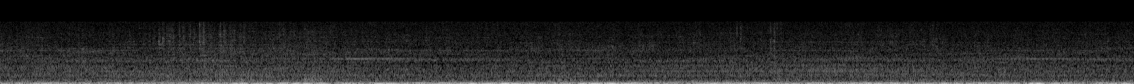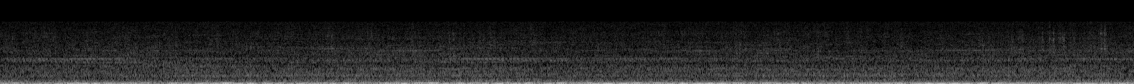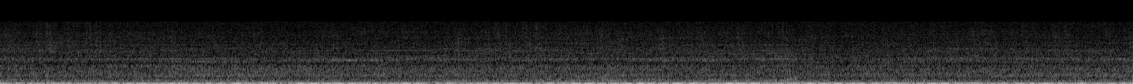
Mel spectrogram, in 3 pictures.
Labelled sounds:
3.5	3.7	vessel noise, 1.2 to 1.3 kHz
15.9	16.4	vessel noise, 1.1 to 1.3 kHz
24.6	24.9	vessel noise, 0.96 to 1.1 kHz

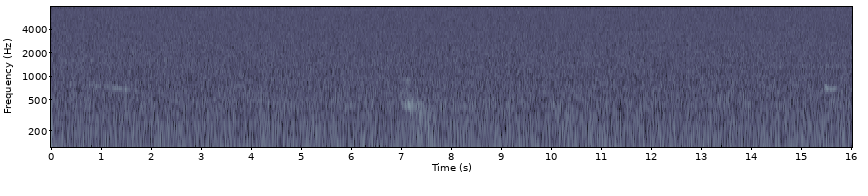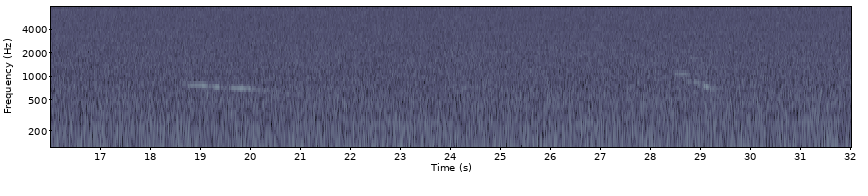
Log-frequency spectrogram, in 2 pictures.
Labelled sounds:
28.5	28.8	humpback whale, 1.0 to 1.2 kHz

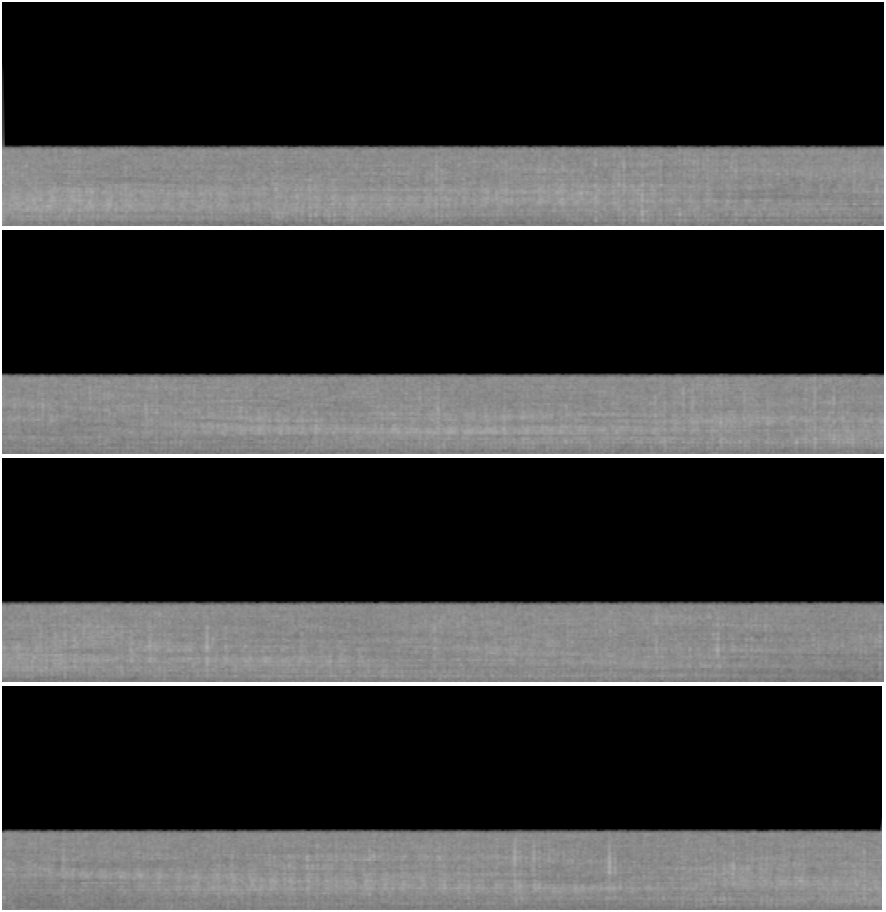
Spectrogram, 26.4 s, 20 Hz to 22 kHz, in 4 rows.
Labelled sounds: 0.9	1.2	vessel noise, 4.1 to 4.2 kHz
6.5	6.7	vessel noise, 3.4 to 3.6 kHz
7.2	7.5	vessel noise, 4.3 to 4.6 kHz
10.4	10.6	vessel noise, 3.6 to 3.8 kHz

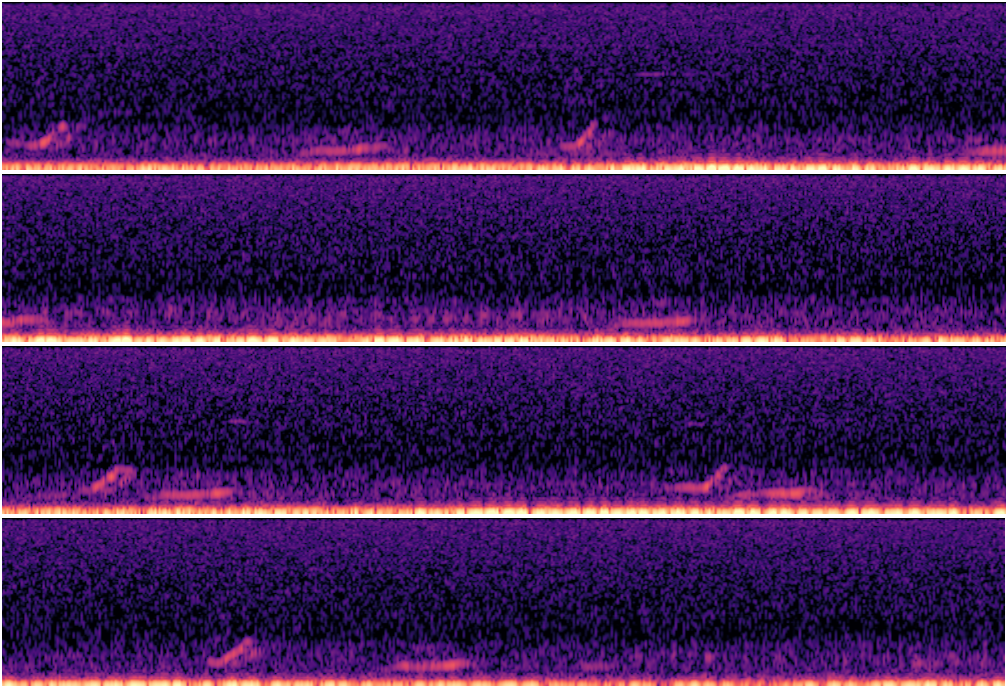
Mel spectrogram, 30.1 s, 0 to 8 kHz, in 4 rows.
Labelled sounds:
4.7	5.0	humpback whale, 2.0 to 2.2 kHz

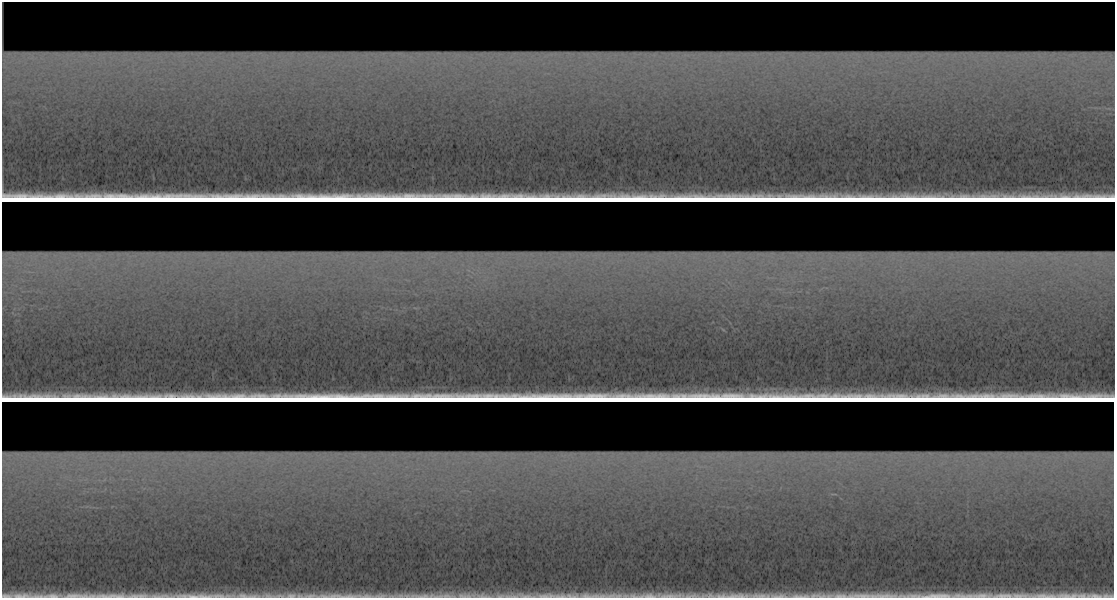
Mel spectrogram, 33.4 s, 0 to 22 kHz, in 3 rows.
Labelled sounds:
10.9	11.2	Pacific white-sided dolphin, 2.2 to 2.4 kHz
14.9	15.2	Pacific white-sided dolphin, 2.2 to 2.5 kHz
23.0	23.3	Pacific white-sided dolphin, 2.3 to 2.5 kHz

